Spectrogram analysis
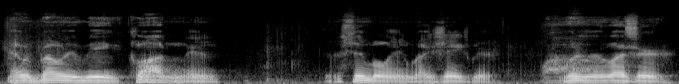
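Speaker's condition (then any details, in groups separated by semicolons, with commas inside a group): Parkinson's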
